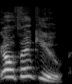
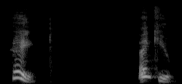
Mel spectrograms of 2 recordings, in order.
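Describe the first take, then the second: First: It is said quickly and casually. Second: It is said sincerely after a breath.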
